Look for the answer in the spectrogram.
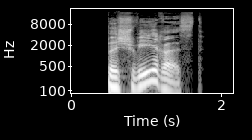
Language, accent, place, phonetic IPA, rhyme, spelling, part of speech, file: German, Germany, Berlin, [bəˈʃveːʁəst], -eːʁəst, beschwerest, verb, De-beschwerest.ogg
- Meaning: second-person singular subjunctive I of beschweren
